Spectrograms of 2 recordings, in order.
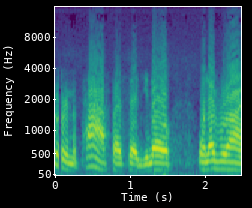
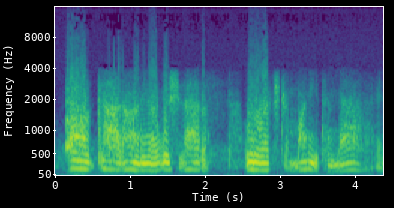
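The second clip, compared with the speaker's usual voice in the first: soft whisper, right up close. Retelling what a woman whispered into the speaker's ear, imitating her whisper. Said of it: "she whispers to me".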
